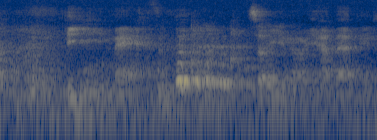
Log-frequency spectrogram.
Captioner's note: chuckles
